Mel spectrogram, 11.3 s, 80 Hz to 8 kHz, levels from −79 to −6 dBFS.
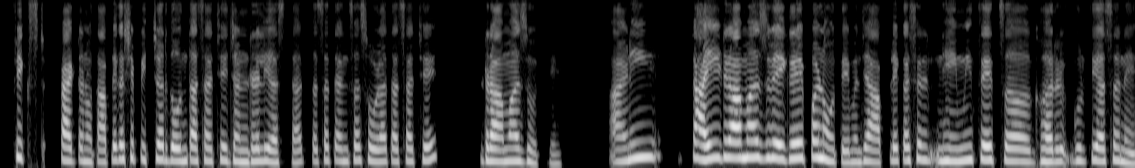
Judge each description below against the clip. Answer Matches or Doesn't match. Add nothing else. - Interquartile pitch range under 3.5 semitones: Matches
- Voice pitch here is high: Matches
